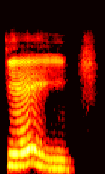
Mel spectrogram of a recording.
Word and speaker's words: Guage: And yeah, so this is Guage. Yeah, and it's spelled G-A-U-G-E, Guage.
